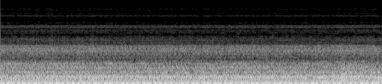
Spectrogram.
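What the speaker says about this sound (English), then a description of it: "That's a 23 horsepower tractor." A small 23-horsepower tractor engine idles steadily at close range, a low, even chugging hum that holds constant throughout with no voices.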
